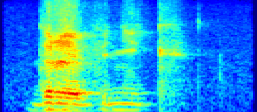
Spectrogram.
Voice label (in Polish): "drewnik", kurpiow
